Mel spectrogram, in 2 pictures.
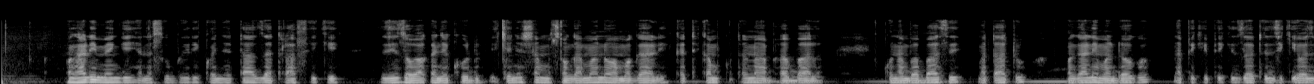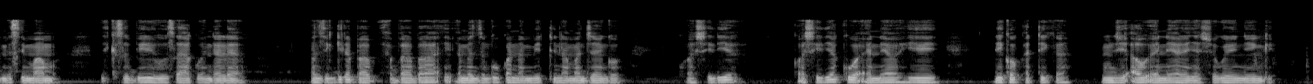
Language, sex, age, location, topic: Swahili, male, 25-35, Nairobi, government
